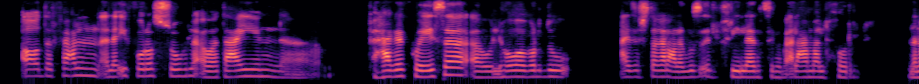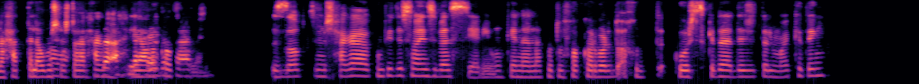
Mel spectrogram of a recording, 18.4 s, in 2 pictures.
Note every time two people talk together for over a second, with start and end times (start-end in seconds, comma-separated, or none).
9.7-11.1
